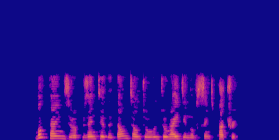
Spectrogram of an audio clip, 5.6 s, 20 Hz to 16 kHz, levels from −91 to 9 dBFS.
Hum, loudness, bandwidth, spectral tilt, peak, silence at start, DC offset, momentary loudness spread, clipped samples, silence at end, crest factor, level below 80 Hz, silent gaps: none; -32 LUFS; 7.8 kHz; -1 dB/octave; -12 dBFS; 0.7 s; under 0.1%; 6 LU; under 0.1%; 0.85 s; 20 dB; under -90 dBFS; 4.30-4.34 s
